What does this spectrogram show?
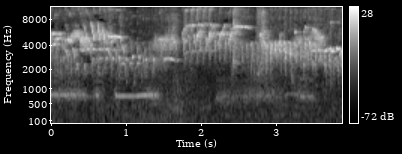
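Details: Canaries singing together in an aviary, picked up by a hidden camera: high rapid trills and warbles over repeated low, steady, flute-like tones held for about half a second.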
